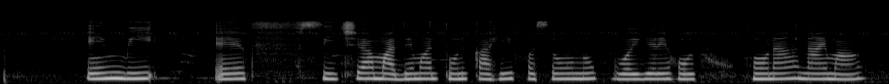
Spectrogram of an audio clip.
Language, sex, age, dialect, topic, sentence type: Marathi, female, 18-24, Southern Konkan, banking, question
